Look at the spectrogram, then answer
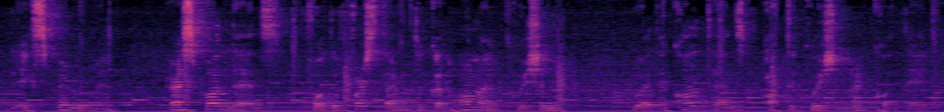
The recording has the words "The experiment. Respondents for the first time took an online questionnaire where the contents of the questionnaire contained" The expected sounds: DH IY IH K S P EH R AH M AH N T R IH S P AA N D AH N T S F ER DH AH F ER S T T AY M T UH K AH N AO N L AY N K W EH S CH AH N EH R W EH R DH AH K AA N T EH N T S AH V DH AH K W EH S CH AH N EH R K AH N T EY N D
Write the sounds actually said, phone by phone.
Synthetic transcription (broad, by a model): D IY IH K S P EH R AH M AH N T R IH S P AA N D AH N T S F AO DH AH F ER S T T AY M T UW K AH N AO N AY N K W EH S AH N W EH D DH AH K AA N T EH N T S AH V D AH K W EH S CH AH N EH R K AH N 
